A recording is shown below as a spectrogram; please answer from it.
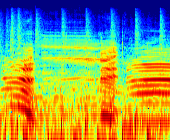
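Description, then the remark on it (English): Three cows on a farm moo in a few long, loud calls, one after another, with low background rumble and no talking. “Count the animals on the farm. How many cows are on the farm?”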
